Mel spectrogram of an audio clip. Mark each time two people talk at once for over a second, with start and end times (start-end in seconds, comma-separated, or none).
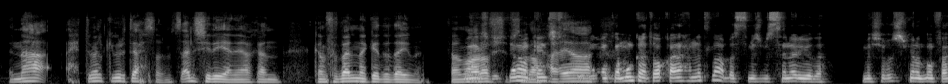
4.6-5.9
